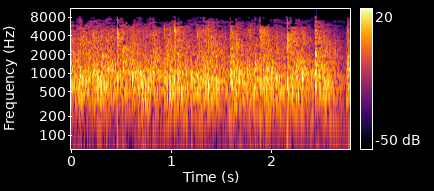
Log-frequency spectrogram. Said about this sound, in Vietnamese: Cho bác một tràng pháo tay.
